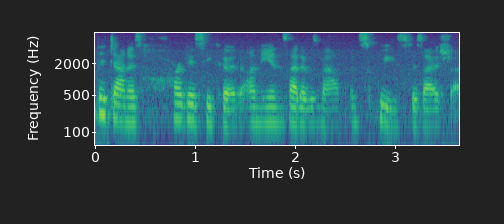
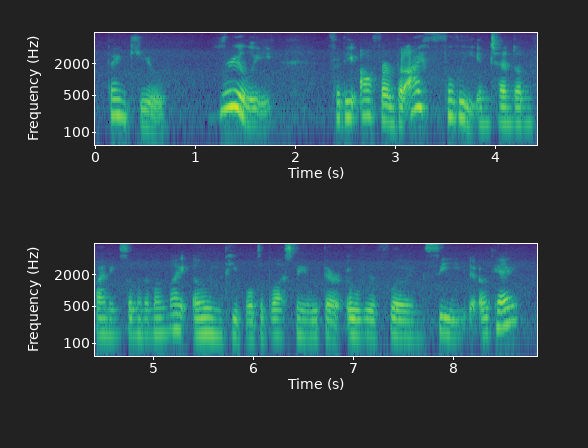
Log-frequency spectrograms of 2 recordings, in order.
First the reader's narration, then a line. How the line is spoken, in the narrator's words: Rodney broke in … to say through gritted teeth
